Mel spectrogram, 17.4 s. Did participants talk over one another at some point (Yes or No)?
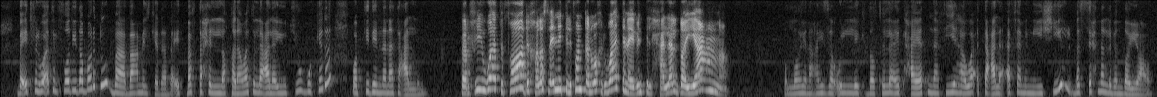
No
